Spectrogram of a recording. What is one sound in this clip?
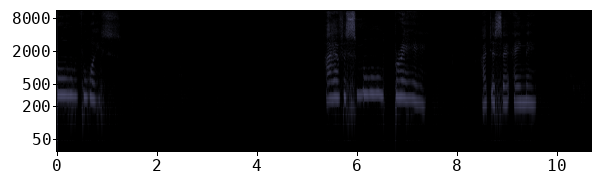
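A man speaks with feeling into a microphone, in short phrases with long pauses.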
